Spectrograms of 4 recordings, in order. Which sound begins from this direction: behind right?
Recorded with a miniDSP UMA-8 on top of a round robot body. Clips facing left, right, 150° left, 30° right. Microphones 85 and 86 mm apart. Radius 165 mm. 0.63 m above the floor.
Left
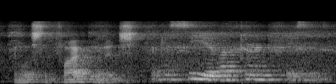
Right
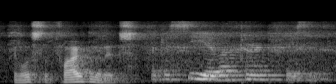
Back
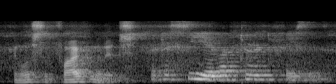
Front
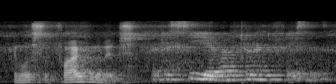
A man speaking, at 0.1 s.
